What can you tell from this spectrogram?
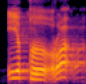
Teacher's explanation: القت، امہل، اقرأ. اب اس میں قاف پہ قلقلہ اور حمزہ کو جھٹکا دے کے پڑھا جا رہا ہے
